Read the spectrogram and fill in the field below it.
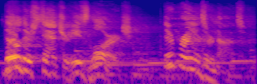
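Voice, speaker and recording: A narrator and show host delivers a scripted, documentary-style piece with emphatic presenter flair. His medium-pitched voice swings widely in pitch at a normal speed. Loud background music plays over a roomy echo.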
